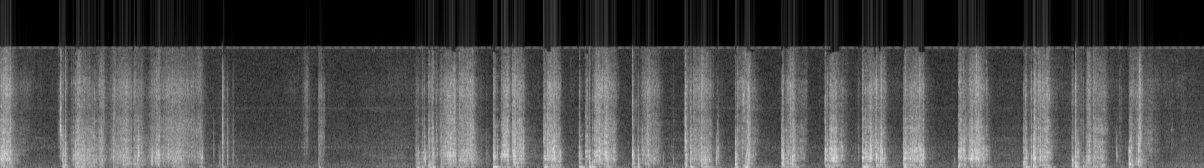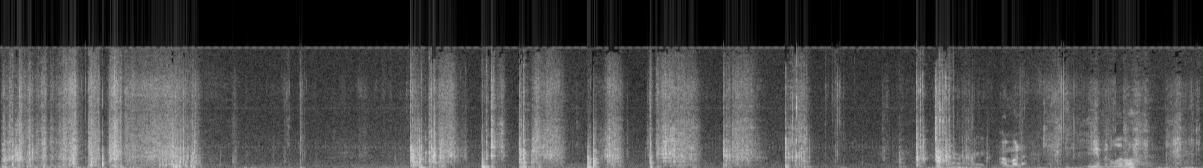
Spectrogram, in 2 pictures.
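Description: Wet concrete mix being scraped out of a plastic five-gallon bucket, a run of quick gritty scraping strokes about two a second, broken by short pauses.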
